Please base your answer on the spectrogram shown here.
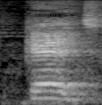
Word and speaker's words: catch: जैसे मान लीजिए अभी आपको बताया ना, कैच, कैच मीन्स क्या था, पकड़ना, CATCH, जिसमें क्या साइलेंट था, CATCH, जिसमें क्या साइलेंट था, T। CH से पहले क्या आया था, T।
